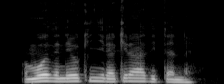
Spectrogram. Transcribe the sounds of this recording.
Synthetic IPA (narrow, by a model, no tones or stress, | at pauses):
omoðenejokiɲiɾakiɾaðitɛnɛ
